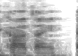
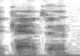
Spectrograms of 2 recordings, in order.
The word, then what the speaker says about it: Canton: In French, it would be Canton. Every time I say it in English, I just say Canton.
